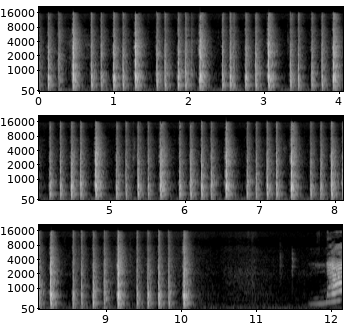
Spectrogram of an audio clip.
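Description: Wooden drumsticks on a rubber practice pad playing five-stroke rolls: quick, even strokes in repeating groups that stop abruptly about ten seconds in.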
